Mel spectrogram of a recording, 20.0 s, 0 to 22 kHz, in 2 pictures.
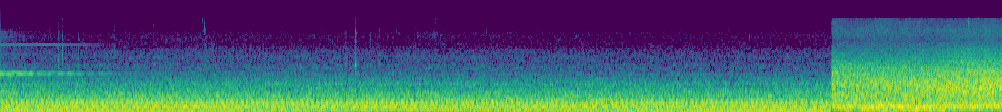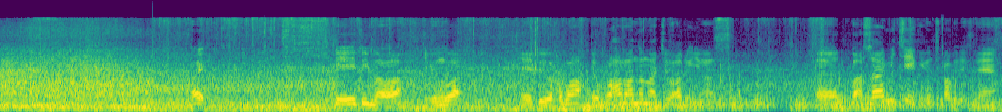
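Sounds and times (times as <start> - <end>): low motor hum: 0.0 - 13.2
hissy street traffic: 0.0 - 20.0.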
